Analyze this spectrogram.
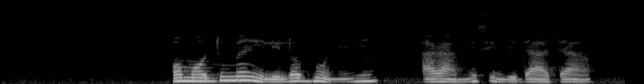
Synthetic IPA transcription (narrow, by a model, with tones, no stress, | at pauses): ɔ˧mɔ̃˧ɔ˧dũ˦mɛ̃˦ɾ̃ĩ˦˨le˨˦lɔ˦ɡ͡bɔ̃˦˨nĩ˨˦mĩ˦ | a˧ɾa˨mĩ˨˦si˦˨le˨˦da˦a˧da˦˨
